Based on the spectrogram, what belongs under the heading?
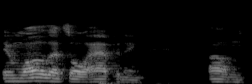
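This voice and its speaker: A man's voice: mid-range voice, normal speed, dull audio. A man co-hosting a casual podcast, telling a story hesitantly with many ums and restarts. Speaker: podcast co-host.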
